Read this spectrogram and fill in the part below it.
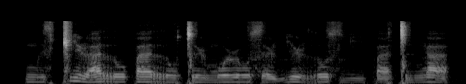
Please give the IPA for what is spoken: m ɨ˨ s ǁ i˦˨ ɭ a˦ r o˧ p a˧ r o˨ ǀ ɨ˨ ɭ m o˧ ɭ o˧ s ə˨ ɭ ʎ ɨ˦˨ ɭ r o˦ s ʎ i˧ p a˧ ǀ ɨ˧ ŋ a˦˨

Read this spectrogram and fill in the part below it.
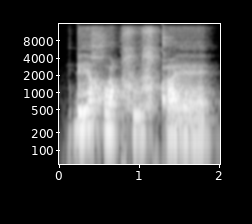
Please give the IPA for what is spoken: ɗ e χ u q ɬ ɯ ɬ qʼ ɛ

